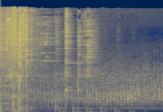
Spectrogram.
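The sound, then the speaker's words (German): Glass shatters as the tip of a ladder is rammed through a window and smashes the frame. A loud crash at the start is followed by scattered clinking and tinkling of debris that trails off. “Die Spitze einer Leiter war durchs Fenster gerammt worden und hatte den Rahmen zertrümmert.”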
